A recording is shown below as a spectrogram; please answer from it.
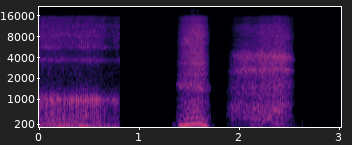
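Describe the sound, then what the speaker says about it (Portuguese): A person snores during sleep: two loud, rasping snores on the inhale after a stretch of noisy breathing, each separated by brief silence, close and unaccompanied by talk. "é a fonte do ruído que se ouve quando alguém está roncando."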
